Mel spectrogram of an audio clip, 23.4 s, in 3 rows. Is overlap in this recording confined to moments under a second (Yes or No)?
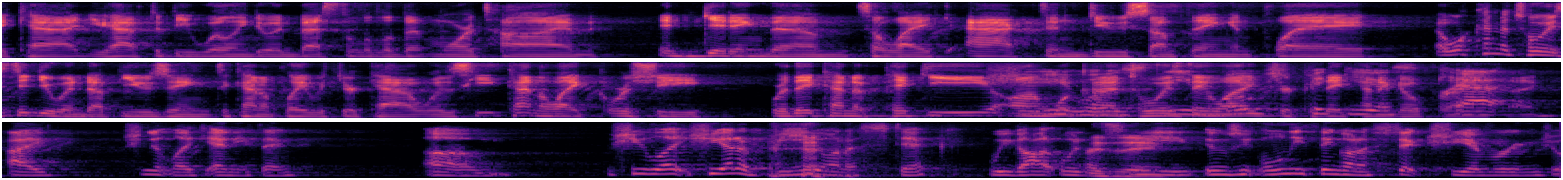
No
